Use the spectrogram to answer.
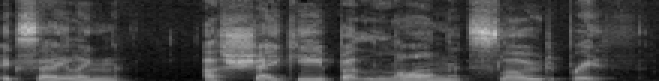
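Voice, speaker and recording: A woman narrating a fan story aloud in an expressive storytelling manner. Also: mid-range voice, drawn-out words. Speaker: podfic reader. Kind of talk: audiobook fan reading.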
